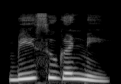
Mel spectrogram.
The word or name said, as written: ಬಸಕ್ಕನೆ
